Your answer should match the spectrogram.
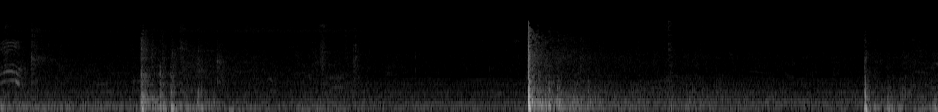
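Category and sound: sound effect, fireworks exploding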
